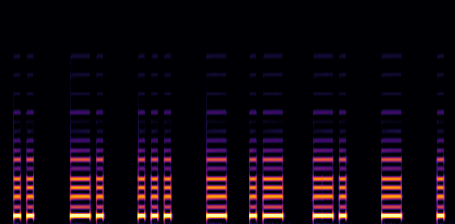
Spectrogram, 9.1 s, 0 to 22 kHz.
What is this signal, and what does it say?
Morse code, heard as a keyed tone, about 9 wpm, spaced as for 7 wpm, 910 Hz. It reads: INSTANTE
